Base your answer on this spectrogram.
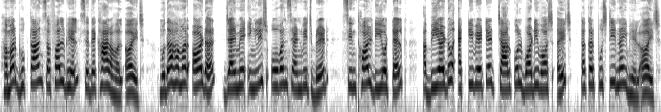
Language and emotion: Maithili, neutral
